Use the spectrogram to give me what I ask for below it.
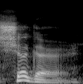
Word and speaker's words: sugar: Sure and sugar, number 11, are the only two words in the English language that begin with SU and are pronounced SH or sh.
